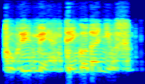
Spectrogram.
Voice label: aircraft damaged, mood low, speech; War Thunder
